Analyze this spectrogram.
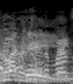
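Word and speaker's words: Mackay: Se pronuncia Macay.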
